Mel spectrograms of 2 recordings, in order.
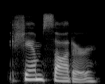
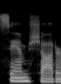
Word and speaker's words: Sam Shotter: Sham Sotter. If you prefer it that way, certainly I've always pronounced it Sam Shotter myself.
